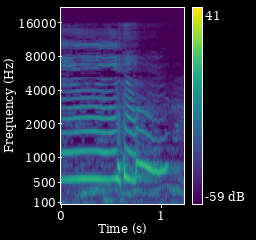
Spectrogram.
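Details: Brief, whiny, tuneful cry with a short break from an 11-month-old baby girl, called a fake cry by the adult present; not distress.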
